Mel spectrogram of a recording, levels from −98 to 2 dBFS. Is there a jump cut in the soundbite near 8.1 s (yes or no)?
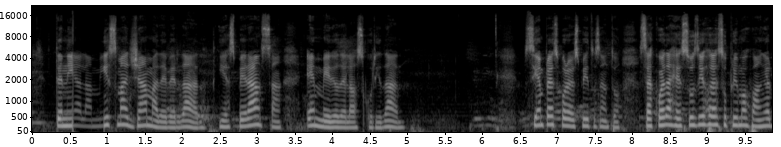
yes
